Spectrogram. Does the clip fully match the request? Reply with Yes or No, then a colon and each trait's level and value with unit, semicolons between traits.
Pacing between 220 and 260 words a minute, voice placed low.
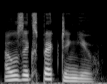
No: fast, 225 wpm; medium, 180 Hz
